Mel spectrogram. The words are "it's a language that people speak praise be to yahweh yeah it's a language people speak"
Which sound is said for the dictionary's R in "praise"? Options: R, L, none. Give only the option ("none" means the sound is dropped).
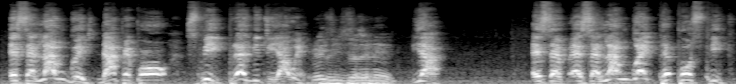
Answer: L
